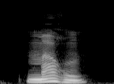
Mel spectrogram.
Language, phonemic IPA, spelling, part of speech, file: French, /ma.ʁɔ̃/, marron, noun / adjective, Fr-marron.ogg
- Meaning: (noun) 1. horse-chestnut 2. chestnut 3. chestnut brown 4. A token used as a control of the presence of someone at his post 5. firecracker (on a rocket) 6. punch (with the fist) 7. head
